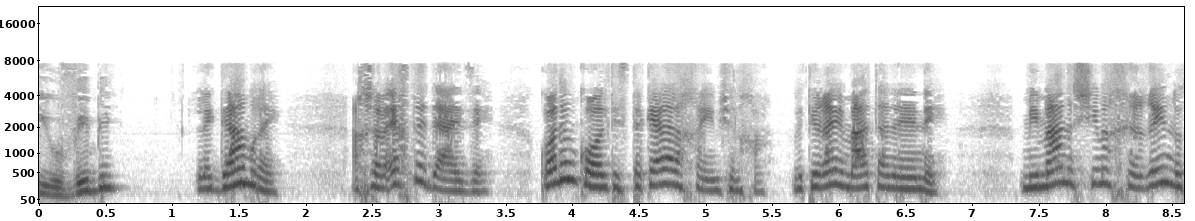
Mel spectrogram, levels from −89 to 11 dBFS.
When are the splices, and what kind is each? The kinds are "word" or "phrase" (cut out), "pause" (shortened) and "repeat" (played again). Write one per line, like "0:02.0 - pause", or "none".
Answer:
none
